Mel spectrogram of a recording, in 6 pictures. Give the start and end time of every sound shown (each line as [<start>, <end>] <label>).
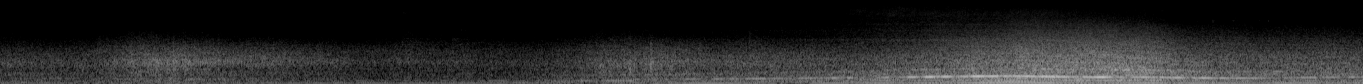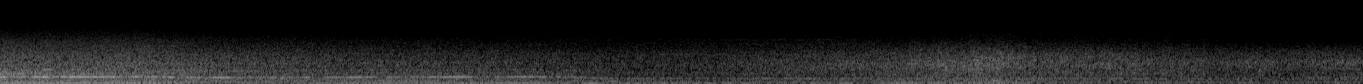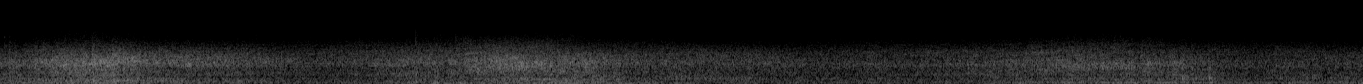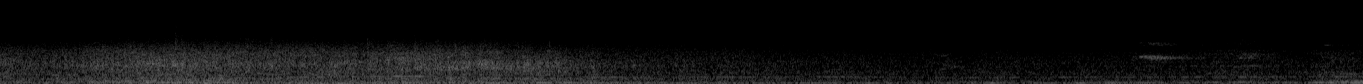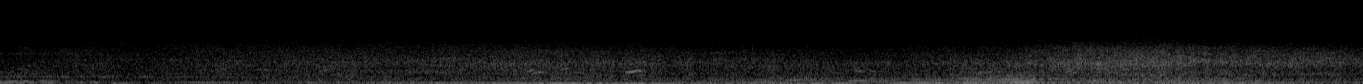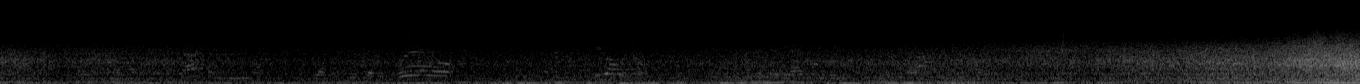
[0.00, 15.43] car
[0.00, 15.43] car wheels rolling
[0.00, 21.60] bus
[3.88, 5.01] bus compressor
[5.05, 21.60] bus engine accelerating
[18.31, 21.98] car engine idling
[18.31, 47.11] car
[22.12, 47.11] car wheels rolling
[51.91, 57.02] car engine accelerating
[51.91, 70.15] car
[56.71, 70.15] car wheels rolling
[58.90, 61.01] people talking
[62.02, 65.20] car engine accelerating
[64.95, 78.75] people talking
[75.91, 77.13] car engine accelerating
[75.91, 81.75] car
[75.91, 81.75] car wheels rolling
